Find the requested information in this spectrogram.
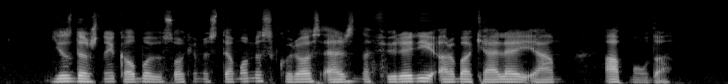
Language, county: Lithuanian, Vilnius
